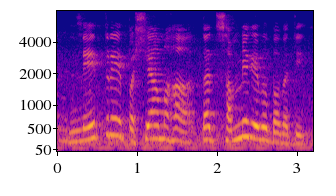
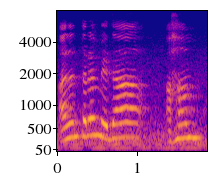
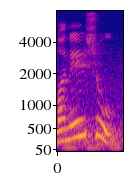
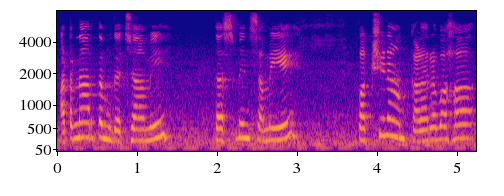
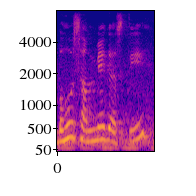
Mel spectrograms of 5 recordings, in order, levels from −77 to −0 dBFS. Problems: constant background noise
